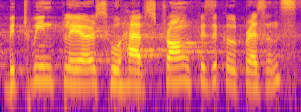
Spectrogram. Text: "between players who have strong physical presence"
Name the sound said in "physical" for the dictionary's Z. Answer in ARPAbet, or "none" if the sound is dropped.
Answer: Z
